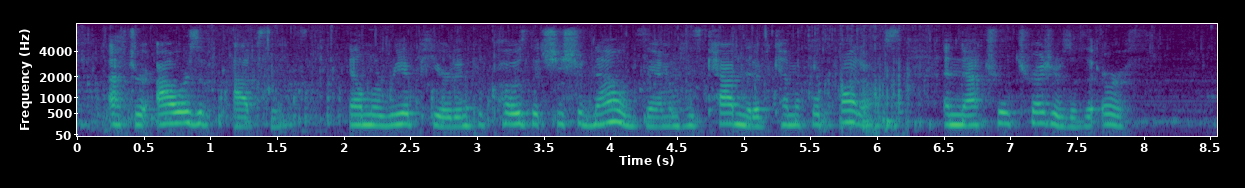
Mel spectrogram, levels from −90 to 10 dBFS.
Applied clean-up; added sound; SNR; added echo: none; Toilet flush / Gurgling; 16 dB; none.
